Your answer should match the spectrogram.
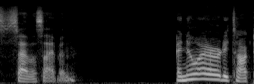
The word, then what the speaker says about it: psilocybin: Silas ivy and yes apparently the e at the end is not silent although I wish it was if you go to the Wikipedia page for the genus Silas ivy you can see the pronunciation listed as capital sy lowercase LOH capital sy lowercase B ee drop the e at the end and add an I in and you get psilocybin simple as that I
